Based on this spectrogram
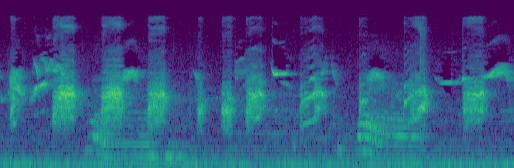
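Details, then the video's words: A female Chinese hwamei gives harsh, raspy squawks about twice a second, mixed with short falling whistles, over a low background hum. "con chim họa mi mái"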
